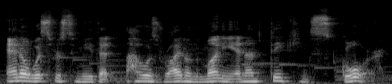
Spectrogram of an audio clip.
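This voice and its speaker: An easygoing man narrates an online story in a relaxed, chatty voice at a middle pitch. Faint music plays under his voice. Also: fast. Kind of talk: reading an online story aloud.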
